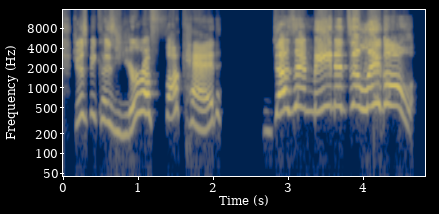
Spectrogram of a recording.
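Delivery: heated near-yell, barely held back, rising high. Ranting about what counts as stalking and harassment: nearly yelling. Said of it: "I'm trying not to yell".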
